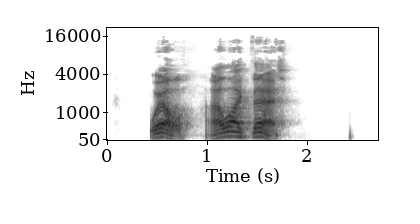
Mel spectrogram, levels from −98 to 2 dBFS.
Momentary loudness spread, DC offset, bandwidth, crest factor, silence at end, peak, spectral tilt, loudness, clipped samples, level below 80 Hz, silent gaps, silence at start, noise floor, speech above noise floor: 9 LU; under 0.1%; 14.5 kHz; 18 dB; 0.95 s; -2 dBFS; -5.5 dB/octave; -18 LUFS; under 0.1%; -64 dBFS; none; 0.45 s; -88 dBFS; 70 dB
